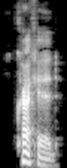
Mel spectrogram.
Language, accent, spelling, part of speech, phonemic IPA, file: English, Australia, crackhead, noun, /ˈkɹæk.hɛd/, En-au-crackhead.ogg
- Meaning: 1. A person who is addicted to or regularly uses crack cocaine 2. Someone whose thinking makes no sense; a fool or an idiot; broadly, any contemptible person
